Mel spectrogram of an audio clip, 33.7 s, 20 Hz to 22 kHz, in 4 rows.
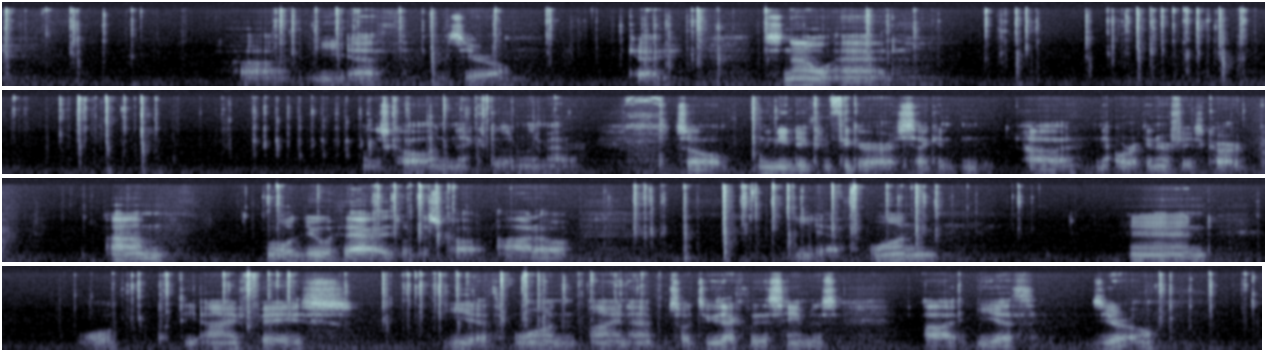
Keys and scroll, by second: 0.0-0.5 typing, 1.7-2.9 typing, 4.3 Return, 4.8 shift+Return, 4.9-10.1 typing, 11.1-12.2 typing, 13.4 Return, 19.2-22.9 typing, 22.9 Return, 25.8-30.0 typing, 33.0-33.6 typing.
